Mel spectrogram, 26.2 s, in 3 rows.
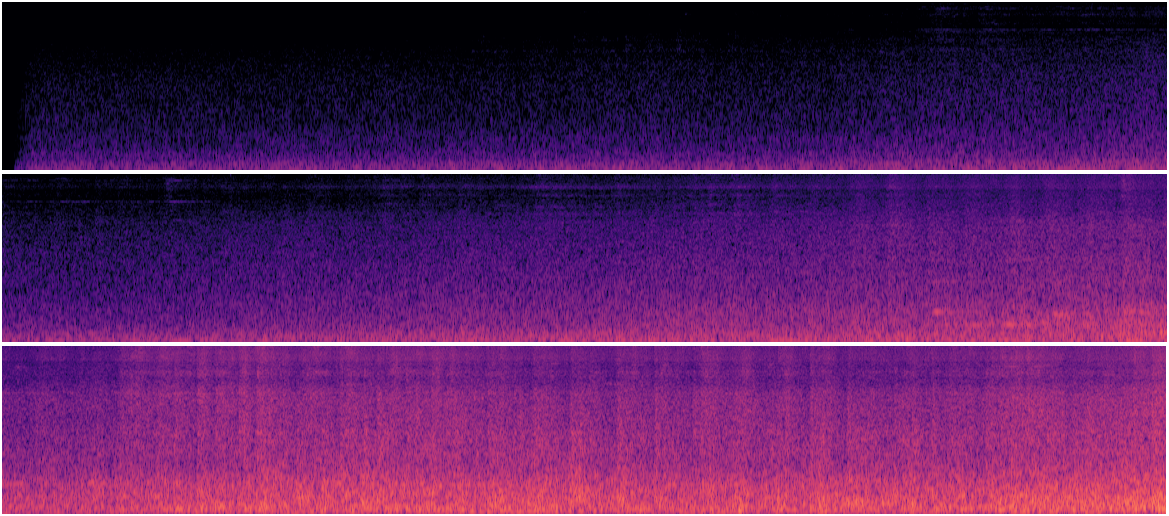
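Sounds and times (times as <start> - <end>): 
L train passing at moderate speed heard from under the tracks: 3.4 - 26.2.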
